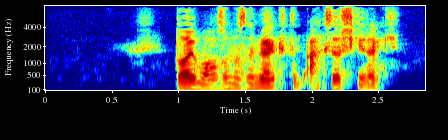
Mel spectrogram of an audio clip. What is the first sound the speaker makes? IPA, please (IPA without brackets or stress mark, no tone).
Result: d̪̥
